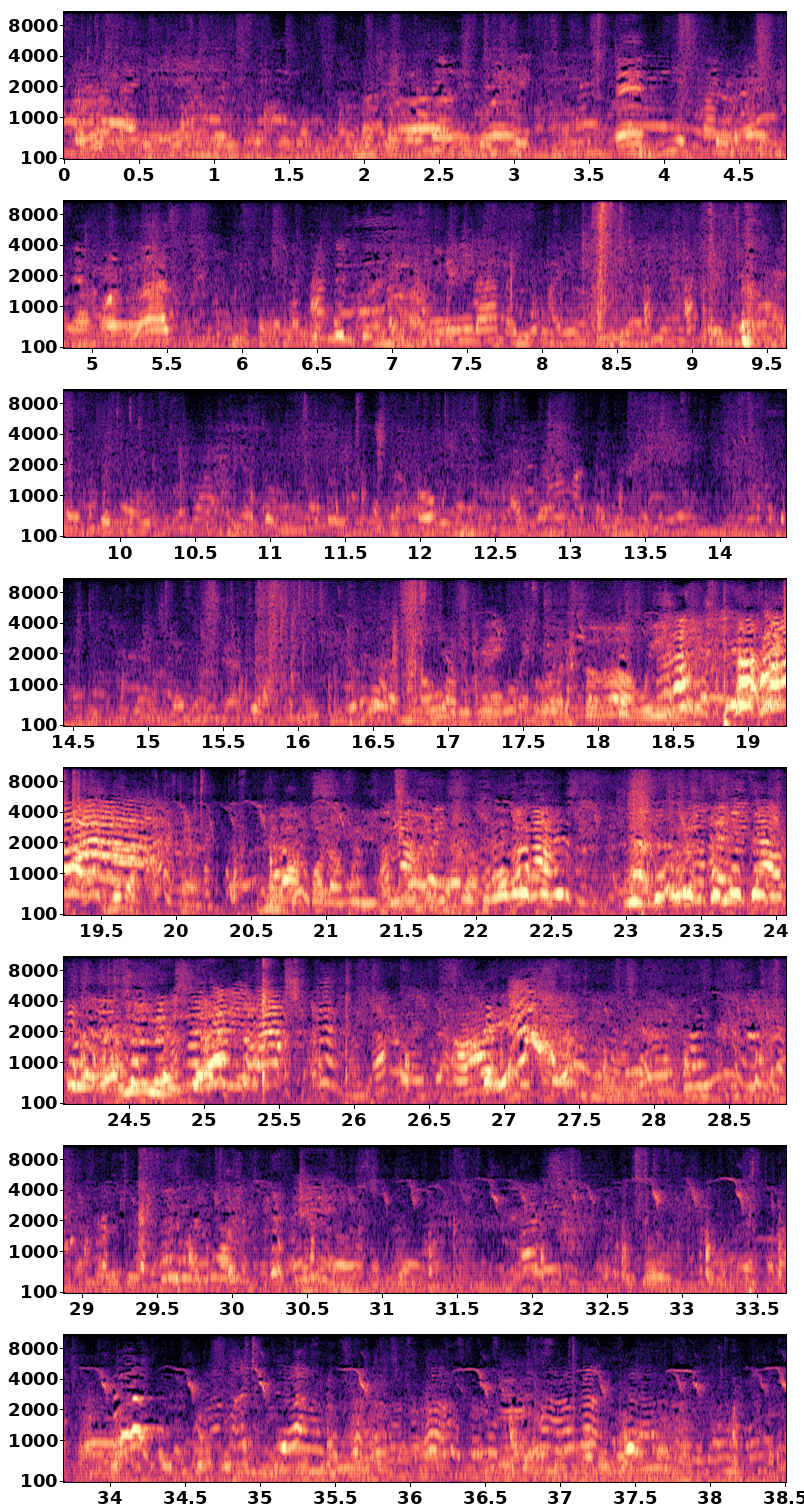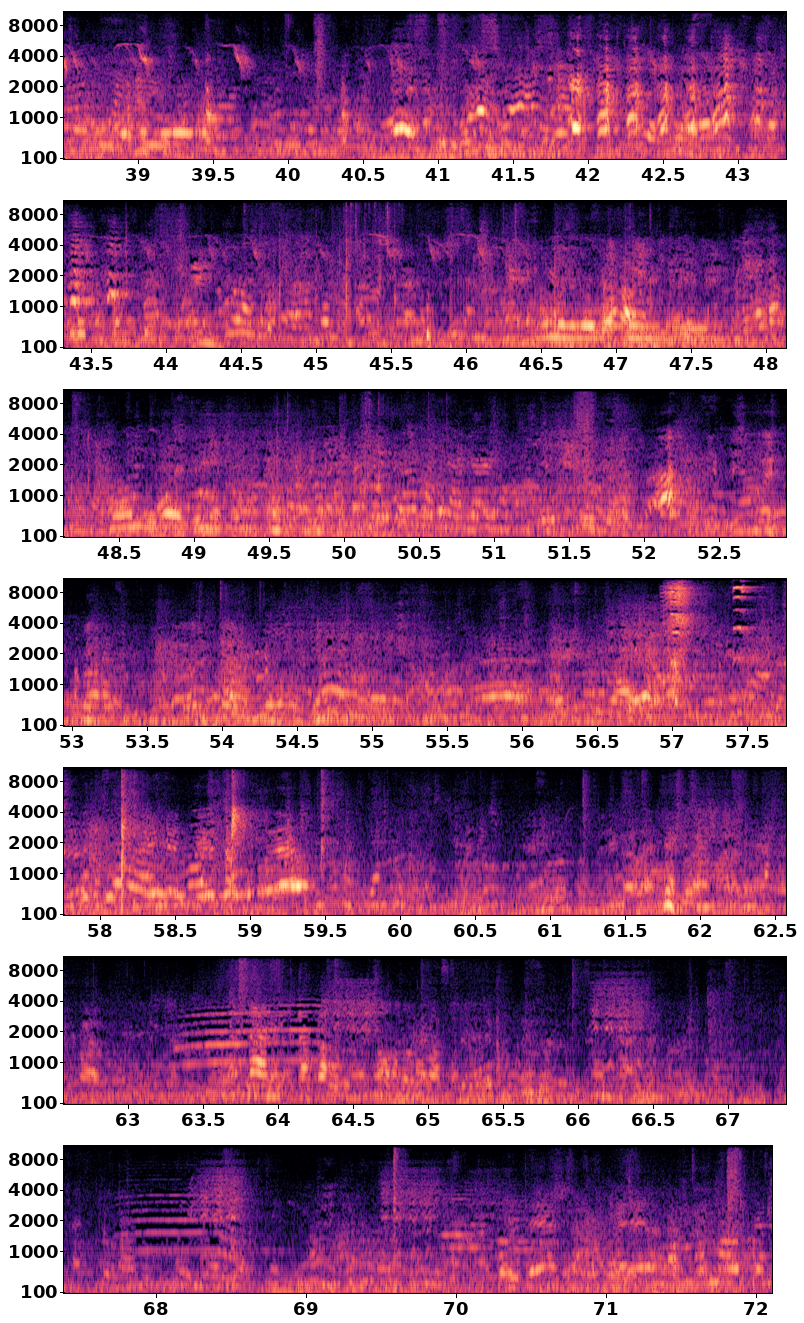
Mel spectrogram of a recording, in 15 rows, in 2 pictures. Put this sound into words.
village crowd active under mango trees talking laughing boisterous women Putti, Uganda, Africa 2016
village, Uganda, Africa, women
